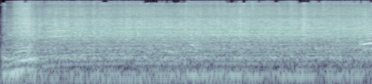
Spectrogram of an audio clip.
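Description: A kitchen grinder whirs loudly and steadily up close while churning an ice cream mixture with fresh cream, a continuous mechanical roar with a brief surge at the start.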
